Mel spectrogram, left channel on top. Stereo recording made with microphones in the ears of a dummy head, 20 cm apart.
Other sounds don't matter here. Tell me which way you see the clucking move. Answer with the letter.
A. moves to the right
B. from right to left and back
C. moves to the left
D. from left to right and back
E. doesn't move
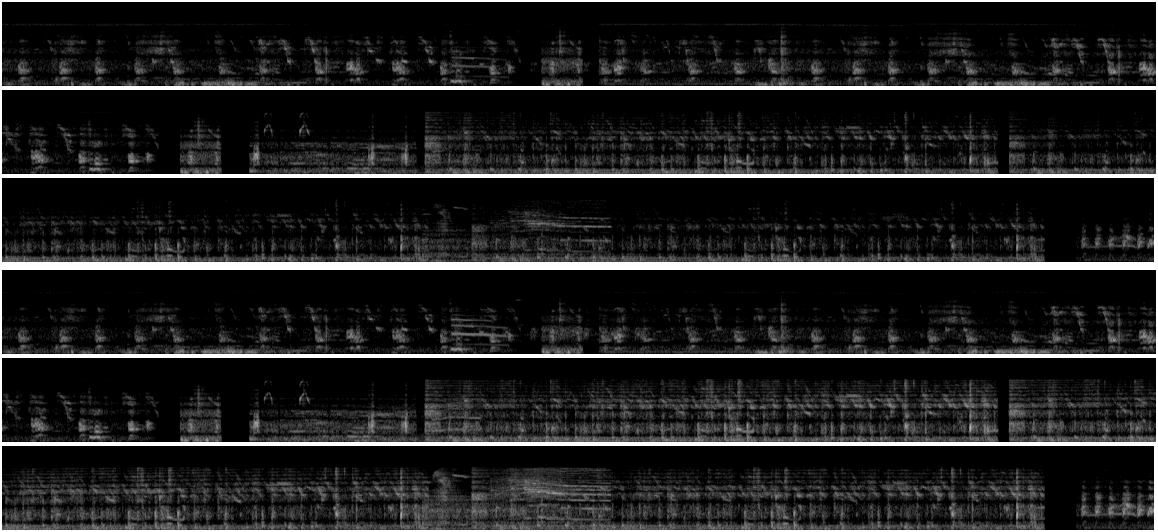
A.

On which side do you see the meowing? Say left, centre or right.
right.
